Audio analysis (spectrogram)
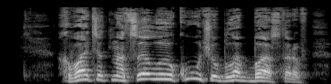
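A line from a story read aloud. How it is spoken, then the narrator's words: Sigh. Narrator (Russian): вздохнул Алан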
